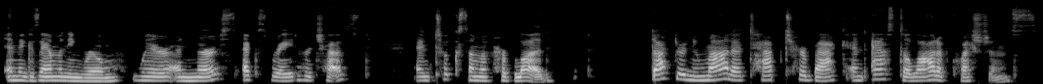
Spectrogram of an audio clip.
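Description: A woman reading a chapter book aloud slowly and carefully for beginning readers. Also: medium pitch, no echo, low-quality recording. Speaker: storybook reader.

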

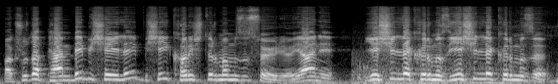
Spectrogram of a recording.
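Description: High, bright-voiced excitable young gamer guy. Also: moderate pace, slight background noise. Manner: excitable, shouts and jokes at game characters. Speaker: gaming YouTuber. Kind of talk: let's play commentary.

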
